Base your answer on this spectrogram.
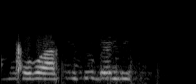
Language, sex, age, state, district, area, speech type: Odia, female, 45-60, Odisha, Sundergarh, rural, conversation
